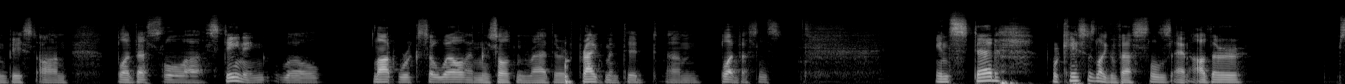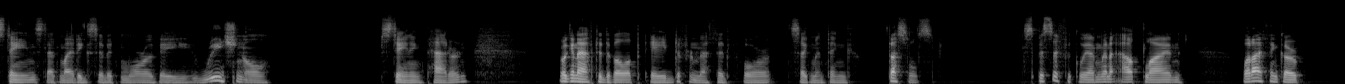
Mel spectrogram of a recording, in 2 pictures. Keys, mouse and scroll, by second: 5.0-7.0 scroll down 1, 7.0-7.6 scroll down 1, 7.6-8.2 scroll down 1, 8.2-17.2 scroll down 1, 9.9-10.6 drag, 11.8-17.2 drag, 23.5-26.9 scroll down 1, 23.8 click.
